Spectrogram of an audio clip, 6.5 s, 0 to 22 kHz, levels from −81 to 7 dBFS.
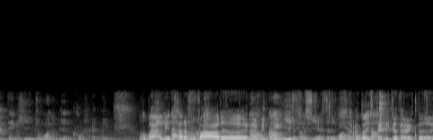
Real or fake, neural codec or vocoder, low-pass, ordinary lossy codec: real; none; none; none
